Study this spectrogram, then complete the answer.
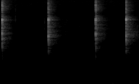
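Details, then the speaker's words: Wolf lawnmower switch box, after temporary fix adding a small piece of wire insulation on the rubber dome atop the green lever: four crisp, sharp clicks as the button is pressed; micro switches now actuate properly. "those micro switches work the only thing I did was even remember there was that little rubber dome on top of that green lever that pushes down on the micro switches"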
